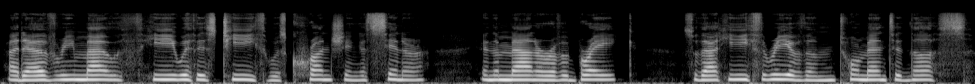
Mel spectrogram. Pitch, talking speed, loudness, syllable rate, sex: 210 Hz, 155 wpm, -15 LUFS, 3.8 syllables/s, female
